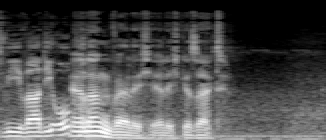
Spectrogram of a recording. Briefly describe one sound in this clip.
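A man answers calmly.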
